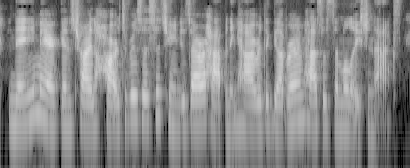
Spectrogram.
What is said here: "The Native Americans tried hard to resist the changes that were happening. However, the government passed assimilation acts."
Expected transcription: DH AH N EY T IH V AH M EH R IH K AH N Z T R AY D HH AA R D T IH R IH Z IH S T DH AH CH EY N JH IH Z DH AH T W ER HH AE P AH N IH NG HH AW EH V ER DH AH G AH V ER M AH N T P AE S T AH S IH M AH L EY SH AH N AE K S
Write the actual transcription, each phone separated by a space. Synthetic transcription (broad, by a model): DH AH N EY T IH AH M EH R IH K AH N Z T R AY D HH AA R D T IH R IH Z IH S T DH AH CH EY N JH IH Z DH AH T W ER HH AE P AH N IH NG HH AW EH V ER DH AH G AH V ER M AH N T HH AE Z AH S IH M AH L EY SH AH N AE K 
